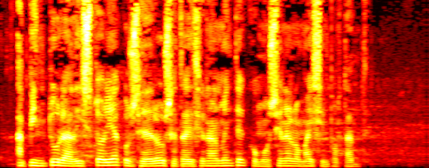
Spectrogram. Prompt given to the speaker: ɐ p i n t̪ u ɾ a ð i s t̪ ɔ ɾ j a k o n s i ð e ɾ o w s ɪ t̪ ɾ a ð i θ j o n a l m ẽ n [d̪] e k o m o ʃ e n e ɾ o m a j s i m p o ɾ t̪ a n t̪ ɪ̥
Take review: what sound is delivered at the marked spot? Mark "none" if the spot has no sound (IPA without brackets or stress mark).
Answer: t̪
